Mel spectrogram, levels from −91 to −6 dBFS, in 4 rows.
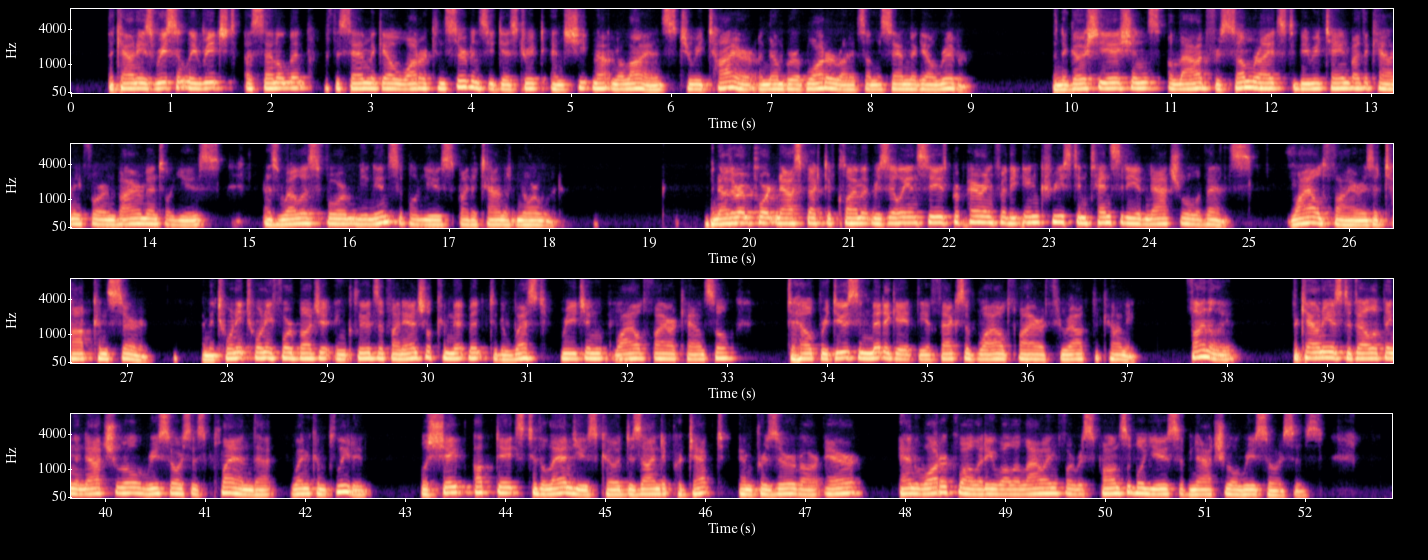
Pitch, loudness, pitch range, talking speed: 130 Hz, -16 LUFS, 120-145 Hz, 160 wpm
